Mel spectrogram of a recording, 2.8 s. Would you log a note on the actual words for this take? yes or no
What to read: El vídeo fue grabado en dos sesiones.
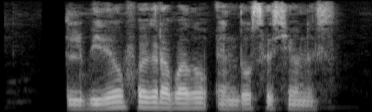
no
